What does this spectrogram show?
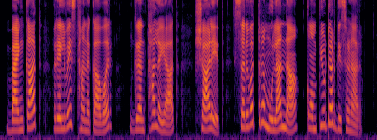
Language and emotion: Marathi, neutral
